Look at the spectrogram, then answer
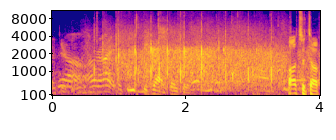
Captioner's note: applause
